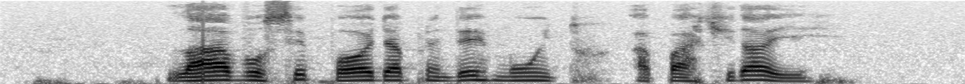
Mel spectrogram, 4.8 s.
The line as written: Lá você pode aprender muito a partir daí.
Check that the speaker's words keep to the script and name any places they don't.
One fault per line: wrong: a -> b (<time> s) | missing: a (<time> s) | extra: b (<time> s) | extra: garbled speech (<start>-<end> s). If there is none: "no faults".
no faults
